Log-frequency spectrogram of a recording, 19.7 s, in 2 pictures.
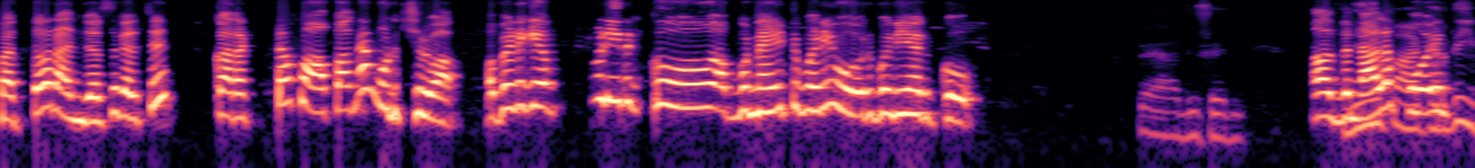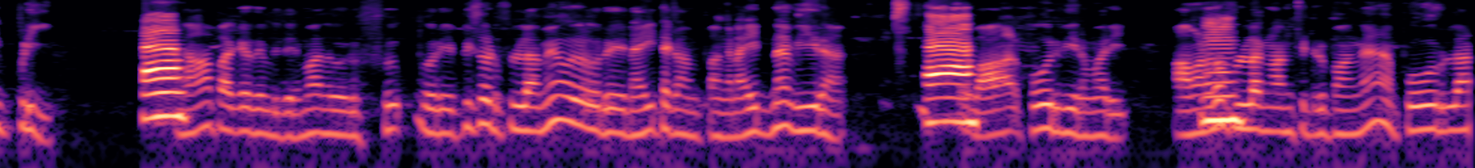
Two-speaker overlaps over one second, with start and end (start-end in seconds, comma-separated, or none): none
